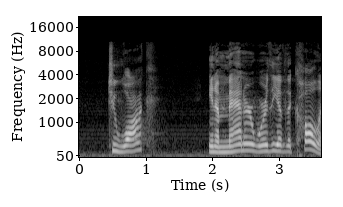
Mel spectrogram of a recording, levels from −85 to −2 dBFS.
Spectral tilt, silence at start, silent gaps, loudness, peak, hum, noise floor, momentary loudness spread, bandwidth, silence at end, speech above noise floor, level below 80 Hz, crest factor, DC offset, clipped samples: -5 dB/octave; 0.45 s; none; -25 LUFS; -6 dBFS; none; -54 dBFS; 11 LU; 10.5 kHz; 0 s; 29 dB; -54 dBFS; 20 dB; under 0.1%; under 0.1%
